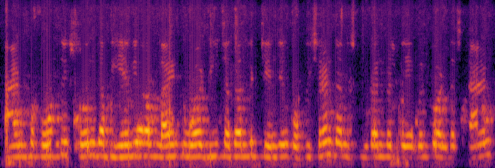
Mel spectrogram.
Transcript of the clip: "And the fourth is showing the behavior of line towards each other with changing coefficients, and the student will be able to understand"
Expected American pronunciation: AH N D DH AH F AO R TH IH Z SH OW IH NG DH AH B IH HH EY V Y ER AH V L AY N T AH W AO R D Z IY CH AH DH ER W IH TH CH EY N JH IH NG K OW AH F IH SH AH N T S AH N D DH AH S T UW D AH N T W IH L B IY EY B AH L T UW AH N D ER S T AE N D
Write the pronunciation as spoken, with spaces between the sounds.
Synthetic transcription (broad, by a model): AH N D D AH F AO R T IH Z SH OW IH NG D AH B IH HH EY V Y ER AH V L AY N T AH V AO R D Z IY CH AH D ER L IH CH EY N JH IH NG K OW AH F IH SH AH N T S AH N D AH S T UW D AH N T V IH L B IY EY B AH L T UW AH N D ER S T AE N D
